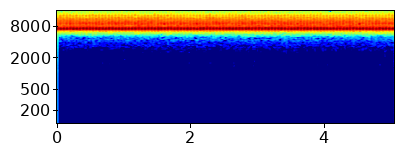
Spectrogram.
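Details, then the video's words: Grasshoppers sounding steadily with no music: a continuous, very high-pitched shrill trill made of fast, even pulses, unbroken for the whole stretch, with no other sounds. "Grass Hopper Sounds"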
